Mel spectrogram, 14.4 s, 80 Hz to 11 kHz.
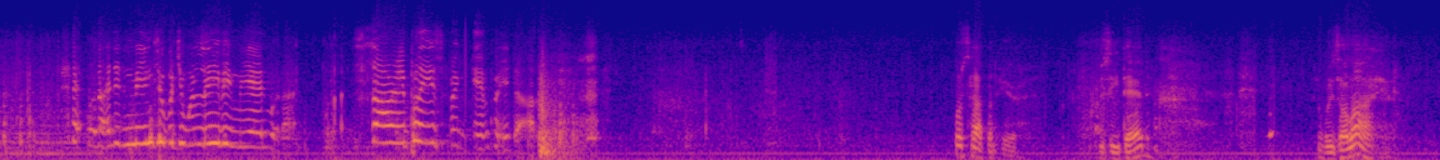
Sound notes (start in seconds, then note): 0.0 gun thuds; 0.0 sobs; 5.3 door thuds; 5.4 Doris gasps; 11.6 Doris sobs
